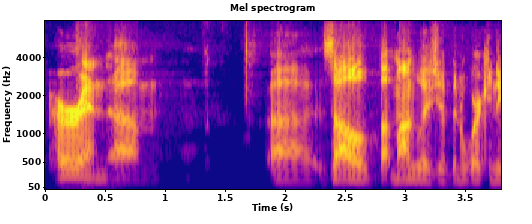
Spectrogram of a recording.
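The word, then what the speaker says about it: Batmanglij: We know that the main actress, Brit Marling, is also the creator of the show, along with her writing partner, Zal Balmontage. Am I saying it right? – It's Balmontage. – Balmontage.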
